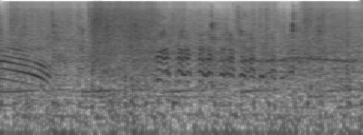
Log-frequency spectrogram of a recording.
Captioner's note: laughing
